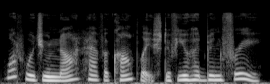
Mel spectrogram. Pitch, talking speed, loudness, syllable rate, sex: 210 Hz, 245 wpm, -16 LUFS, 5.5 syllables/s, female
